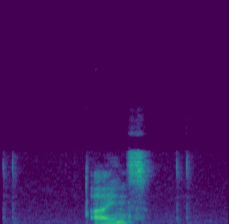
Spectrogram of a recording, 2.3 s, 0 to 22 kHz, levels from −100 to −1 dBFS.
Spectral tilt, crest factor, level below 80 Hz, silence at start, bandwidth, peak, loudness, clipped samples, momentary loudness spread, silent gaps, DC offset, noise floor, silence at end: -2.5 dB/octave; 24 dB; under -90 dBFS; 0.9 s; 10 kHz; -18 dBFS; -38 LUFS; under 0.1%; 12 LU; none; under 0.1%; -80 dBFS; 0.8 s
